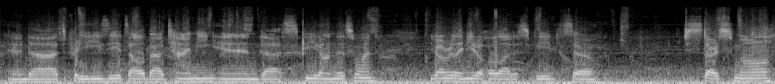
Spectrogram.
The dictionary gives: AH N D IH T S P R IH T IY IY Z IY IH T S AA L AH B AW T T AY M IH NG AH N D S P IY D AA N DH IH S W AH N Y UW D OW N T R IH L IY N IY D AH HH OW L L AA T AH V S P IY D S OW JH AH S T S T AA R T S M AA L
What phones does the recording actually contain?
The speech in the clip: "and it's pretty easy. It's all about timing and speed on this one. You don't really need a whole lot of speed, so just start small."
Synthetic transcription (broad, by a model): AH N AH IH T S P R IH T IY IY Z IY IH T S AA L AH B AW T T AY M IH NG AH N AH S P IY D N DH IH S W AH N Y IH D OW N T R IH L IY N IY D AH HH OW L L AA T AH V S P IY D S OW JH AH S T S T AA R T S M AA L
